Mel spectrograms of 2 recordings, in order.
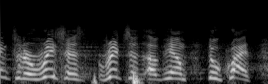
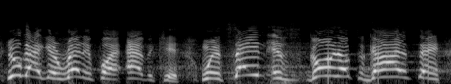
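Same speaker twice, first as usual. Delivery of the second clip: usual speaking voice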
